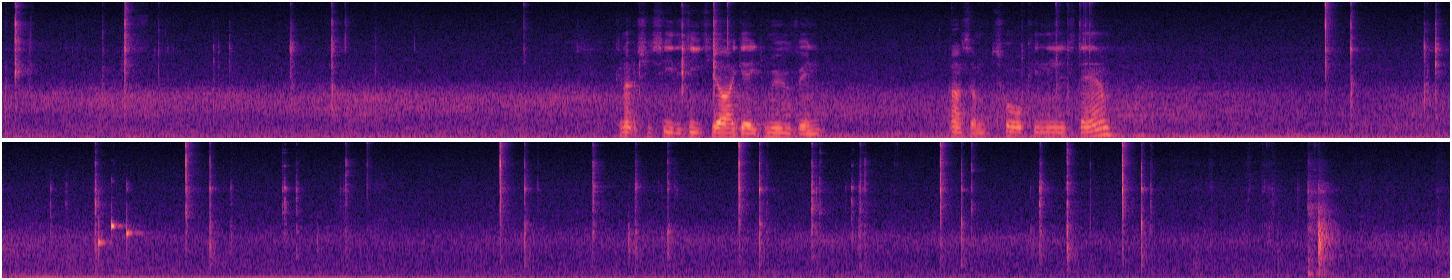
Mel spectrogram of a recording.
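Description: Metal tools clink and tap against metal.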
